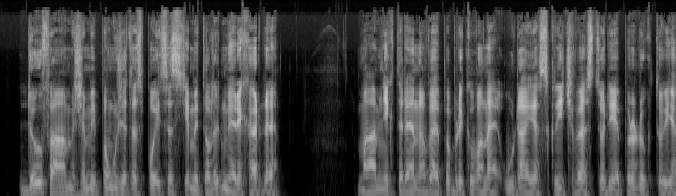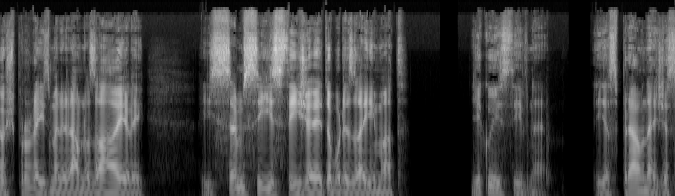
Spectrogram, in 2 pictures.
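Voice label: Czech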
